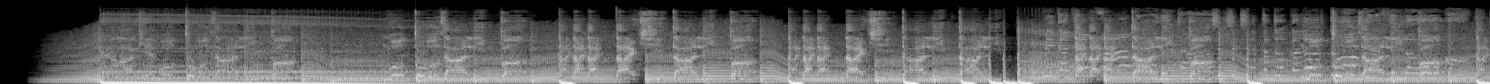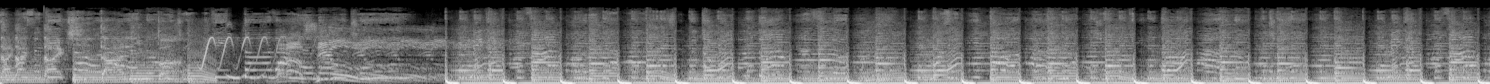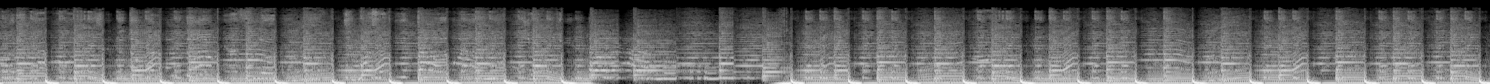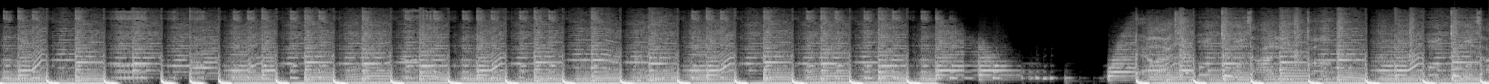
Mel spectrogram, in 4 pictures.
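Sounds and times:
slowed baile funk music: 0.4 - 18.1, 19.4 - 36.4, 37.4 - 59.5.

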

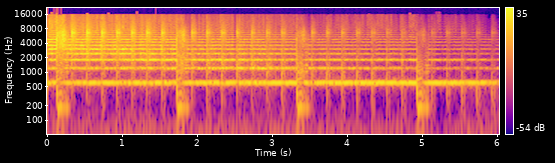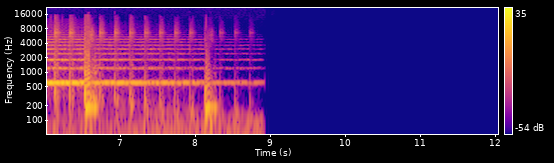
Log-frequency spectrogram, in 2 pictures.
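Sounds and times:
phonk music: 0.0 - 8.8.

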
